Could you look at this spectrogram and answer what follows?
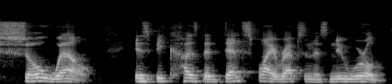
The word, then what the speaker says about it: Dentsply: It's Dentsply. – So Dentsply. – It's two syllables,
